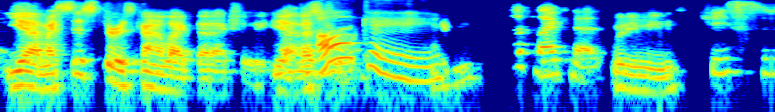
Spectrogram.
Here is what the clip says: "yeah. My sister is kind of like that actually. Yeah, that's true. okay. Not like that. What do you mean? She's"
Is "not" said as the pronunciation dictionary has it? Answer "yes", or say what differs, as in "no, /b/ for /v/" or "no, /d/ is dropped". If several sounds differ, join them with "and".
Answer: no, /l/ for /n/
